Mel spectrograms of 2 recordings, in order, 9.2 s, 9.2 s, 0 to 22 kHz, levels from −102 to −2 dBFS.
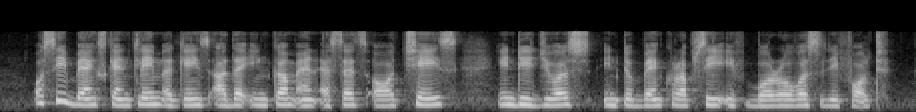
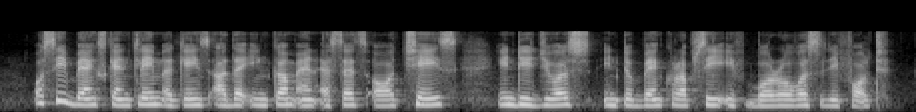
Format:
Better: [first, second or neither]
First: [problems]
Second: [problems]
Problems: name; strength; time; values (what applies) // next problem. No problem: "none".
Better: first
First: none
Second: noise reduction (neural mask model Resemble Enhance denoiser)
